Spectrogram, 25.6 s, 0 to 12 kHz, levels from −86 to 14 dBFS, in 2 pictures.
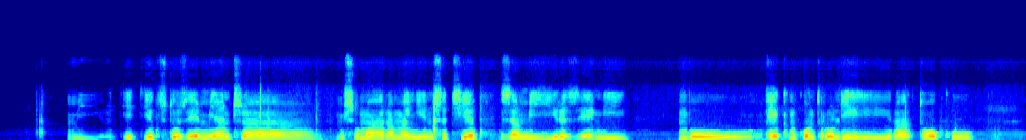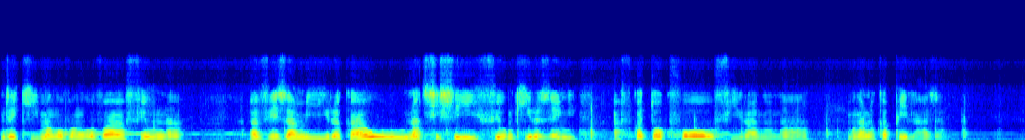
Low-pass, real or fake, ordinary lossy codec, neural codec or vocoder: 7.2 kHz; real; none; none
